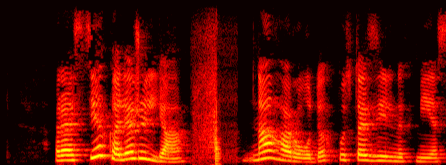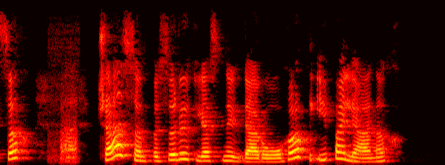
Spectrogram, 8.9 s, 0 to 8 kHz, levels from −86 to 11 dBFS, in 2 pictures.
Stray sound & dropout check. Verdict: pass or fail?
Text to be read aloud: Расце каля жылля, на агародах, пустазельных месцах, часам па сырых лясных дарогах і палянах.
fail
